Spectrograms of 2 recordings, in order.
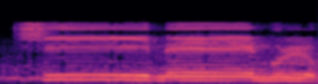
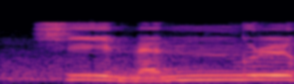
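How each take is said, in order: First: It is said with no added n sound. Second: It is said with an added n sound. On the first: The speaker calls it wrong. "그러지 않고" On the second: The speaker calls it right. "그런단 말입니다"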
